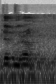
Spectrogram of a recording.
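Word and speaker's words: Deburau: Pero entonces los franceses pronunciaban de Bureau, ¿no?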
